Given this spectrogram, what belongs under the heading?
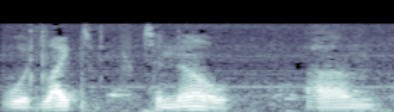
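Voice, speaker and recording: Male field interviewer, very low voice, halting and friendly; dull lo-fi recording. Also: flat delivery. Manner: friendly, hesitant, many fillers and restarts. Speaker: traveling interviewer. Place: mountain lodge.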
